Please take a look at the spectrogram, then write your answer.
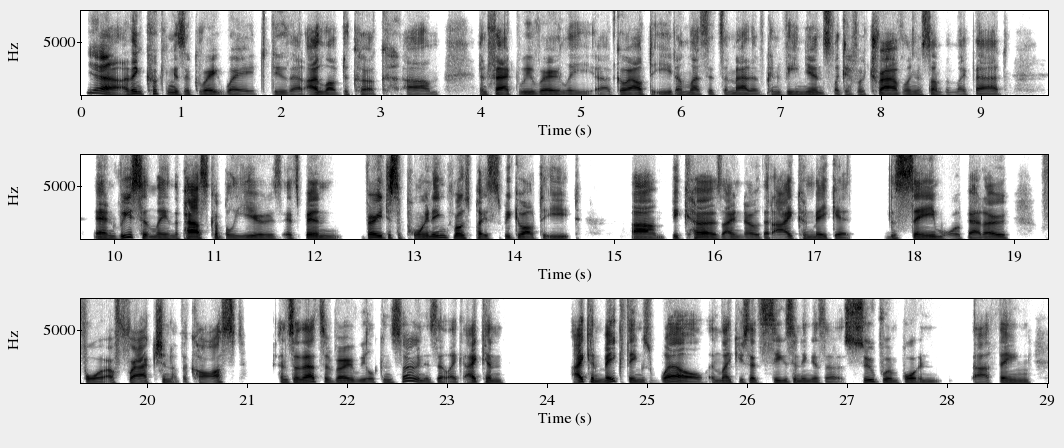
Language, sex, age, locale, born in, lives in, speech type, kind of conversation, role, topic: English, male, 25-29, en-US, United States, United States, conversation, unstructured, none, What is one skill you want to learn soon?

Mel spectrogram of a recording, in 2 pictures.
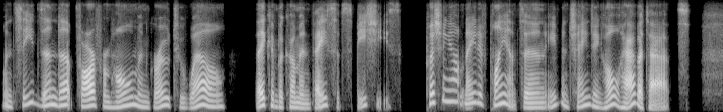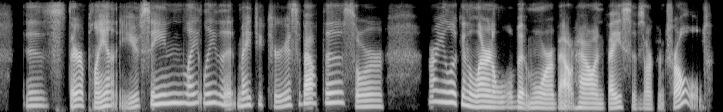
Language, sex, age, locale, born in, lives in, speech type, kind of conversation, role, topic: English, female, 30-34, en-US, United States, United States, read, expert-assistant, expert, How do seeds travel to new places to grow?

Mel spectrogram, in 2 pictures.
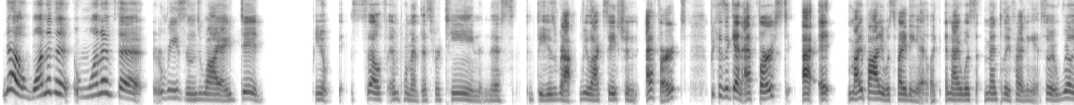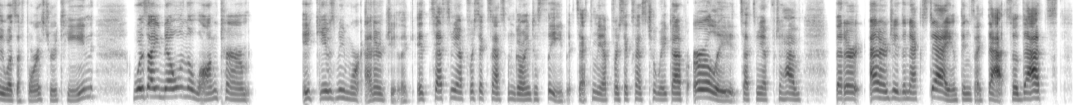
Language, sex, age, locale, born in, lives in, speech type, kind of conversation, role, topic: English, female, 35-39, en-US, United States, United States, conversation, podcast, guest, How do you find balance and unwind after a stressful day?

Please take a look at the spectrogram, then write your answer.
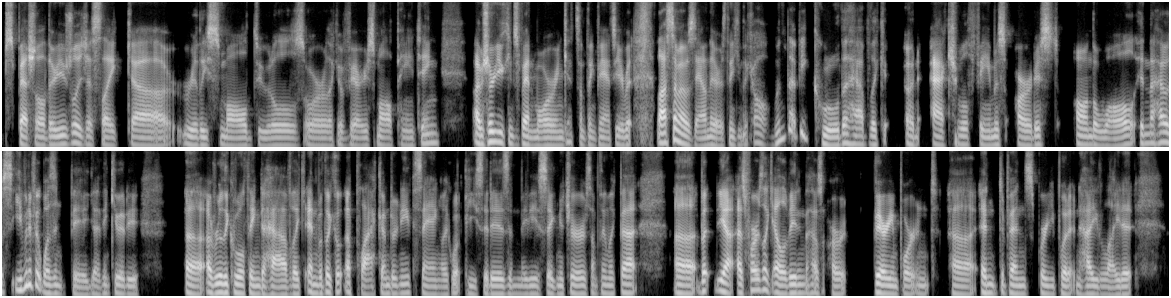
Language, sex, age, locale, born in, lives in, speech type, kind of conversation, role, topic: English, male, 25-29, en-CA, Canada, Canada, conversation, unstructured, none, How do you refresh a tired room on a budget?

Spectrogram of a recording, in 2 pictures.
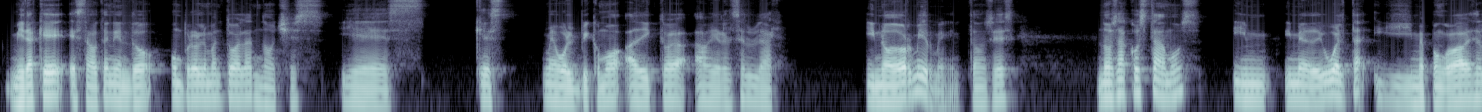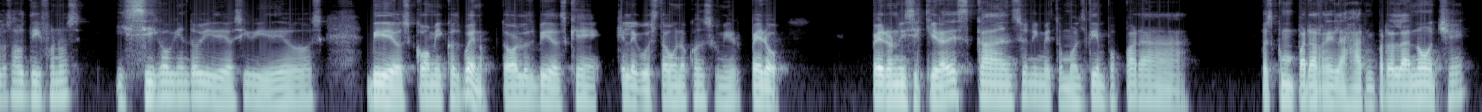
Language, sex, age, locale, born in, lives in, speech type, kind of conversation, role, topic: Spanish, male, 40-44, es-CO, Colombia, United States, conversation, advice, user, ¿Cómo puedo desconectarme del celular por la noche antes de dormir?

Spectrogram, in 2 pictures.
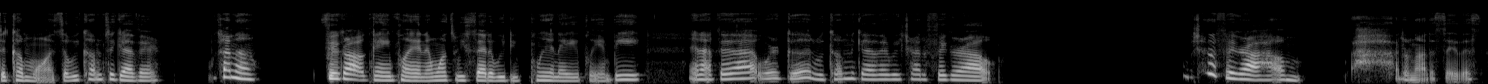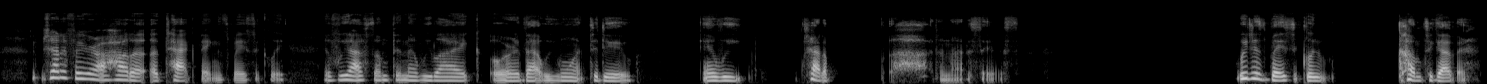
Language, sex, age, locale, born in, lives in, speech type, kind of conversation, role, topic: English, female, 18-19, en-US, United States, United States, conversation, unstructured, none, How do you build a network of people who truly help you grow, not just show up?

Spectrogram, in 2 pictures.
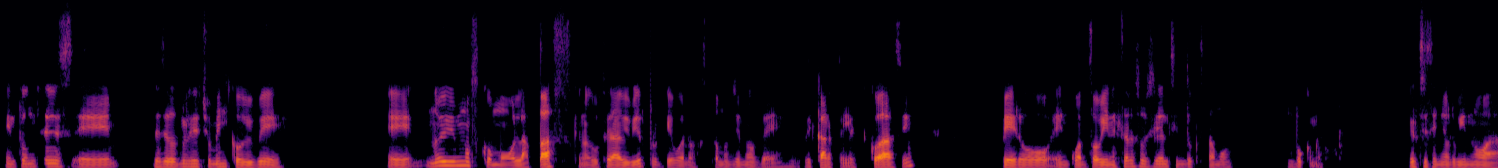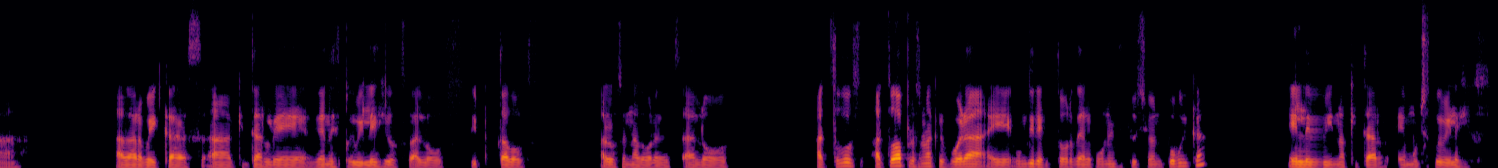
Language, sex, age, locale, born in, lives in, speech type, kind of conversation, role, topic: Spanish, male, 25-29, es-MX, Mexico, Mexico, conversation, unstructured, none, ¿Qué figura histórica admiras y por qué?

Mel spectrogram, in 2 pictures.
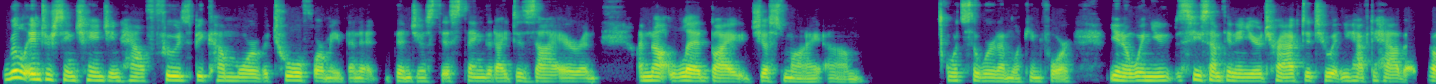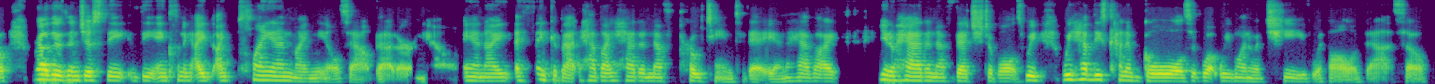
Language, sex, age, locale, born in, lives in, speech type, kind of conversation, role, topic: English, female, 70-74, en-US, United States, United States, conversation, podcast, guest, How do you find a fitness routine that truly works for you?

